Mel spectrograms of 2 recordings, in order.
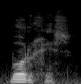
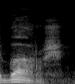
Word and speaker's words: Borges: En général, chez moi, on prononce Borges. Mais peut-être cette G offre quelques difficultés aux Français. Quand j'étais étudiant à Genève, tout le monde m'appelait Borges. C'est-à-dire, on lisait cela d'une façon phonétique. Alors, pour moi, c'est la même chose. La vraie prononciation, c'est une prononciation portugaise d'il y a deux siècles, ce serait Borges.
